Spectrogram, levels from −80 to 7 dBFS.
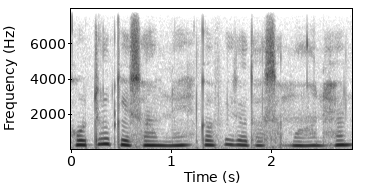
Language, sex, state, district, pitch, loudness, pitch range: Hindi, female, Himachal Pradesh, Shimla, 245 Hz, -14 LUFS, 230-255 Hz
